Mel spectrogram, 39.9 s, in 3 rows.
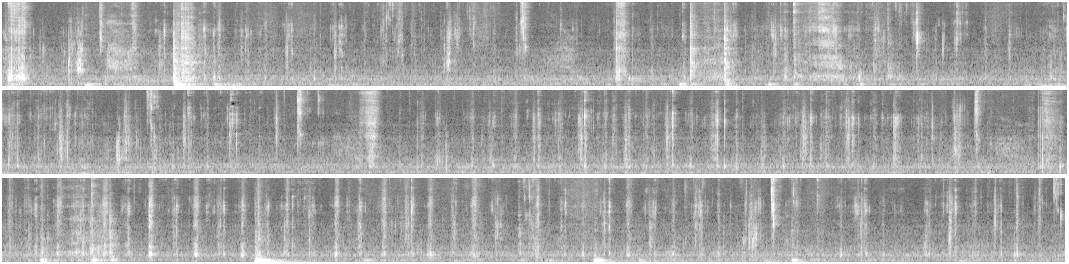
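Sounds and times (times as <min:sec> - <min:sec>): person chewing and smacking: 0:00.0 - 0:08.5, 0:10.8 - 0:17.4, 0:18.3 - 0:27.4, 0:28.1 - 0:39.9
loud low thump: 0:29.8 - 0:30.2.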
